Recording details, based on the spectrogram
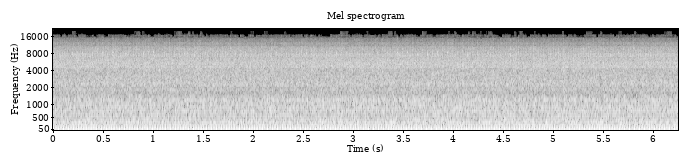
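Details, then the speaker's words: Mini forklift engine, propane-fuelled, radiator suspected of leaking coolant: drones at a fast, steady idle that never settles; idling really high from a binding throttle cable, later removed and given a new bracket and bigger return spring. "it's idling really high. We're gonna have to work that out. Okay, this is where we're at. We're having throttle cable issues. We took the whole thing out because it was just binding."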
